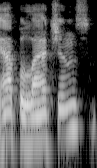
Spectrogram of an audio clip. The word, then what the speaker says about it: Appalachian: an enormous number of miles he crossed the Appalachian and yes that's how you pronounce it 66 times in order to reach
